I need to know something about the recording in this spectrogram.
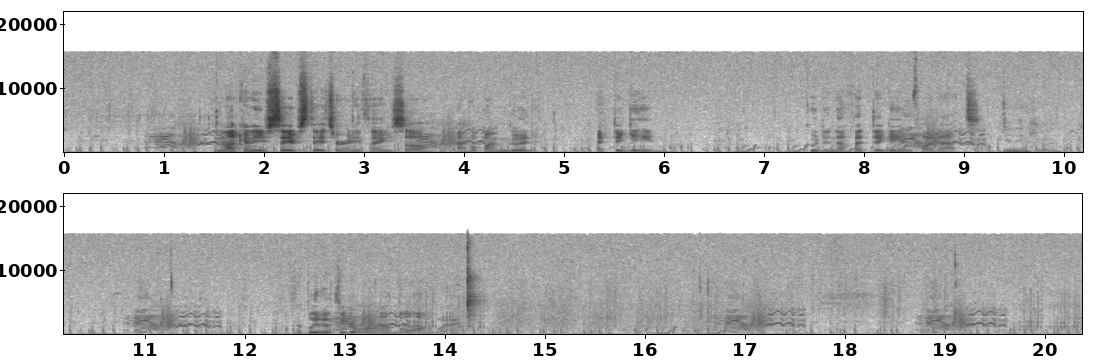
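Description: A horse gallops with thudding hooves.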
